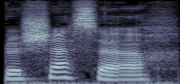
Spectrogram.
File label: fighter jet, french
